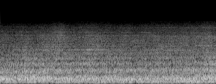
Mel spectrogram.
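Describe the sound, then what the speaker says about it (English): A Boeing 747-400 freighter departs Los Angeles International Airport, its heavy engines giving a dense, steady, loud roar with no break. "That is Coletta Air 9905 departing to Fairfield on the 747-400 freighter."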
